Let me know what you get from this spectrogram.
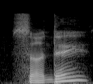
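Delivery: high, questioning cartoon lilt; SpongeBob. Fan retelling the sponge realizing it's Sunday, light SpongeBob voice. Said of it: "on Sponge Day, he says".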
